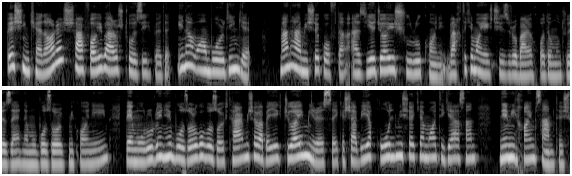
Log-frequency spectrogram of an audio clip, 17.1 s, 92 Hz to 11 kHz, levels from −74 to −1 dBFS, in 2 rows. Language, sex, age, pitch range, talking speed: Persian, female, 20-39, 180-245 Hz, 175 wpm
